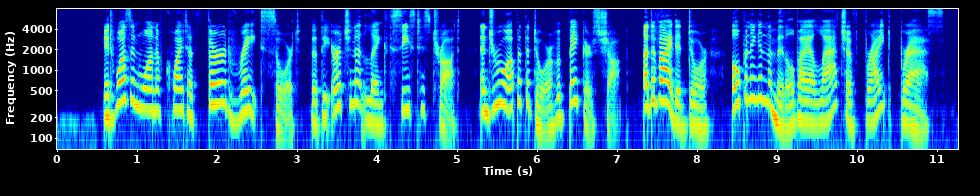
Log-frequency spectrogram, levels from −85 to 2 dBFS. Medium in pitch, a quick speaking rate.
No: very high, 255 Hz; fast, 220 wpm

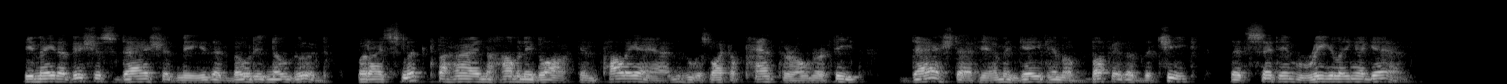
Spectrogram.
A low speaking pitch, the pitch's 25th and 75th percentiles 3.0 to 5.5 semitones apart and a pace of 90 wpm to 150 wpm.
No: low, 125 Hz; average, 3.5 semitones; average, 180 wpm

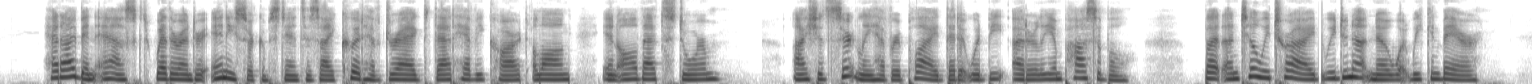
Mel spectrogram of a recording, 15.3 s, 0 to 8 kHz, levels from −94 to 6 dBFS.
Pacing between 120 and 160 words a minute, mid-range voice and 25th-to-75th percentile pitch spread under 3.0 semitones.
No: average, 170 wpm; medium, 180 Hz; narrow, 2.6 semitones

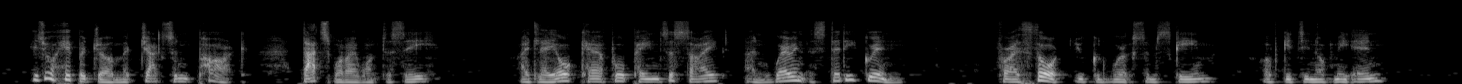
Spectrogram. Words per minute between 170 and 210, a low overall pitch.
No: average, 160 wpm; low, 120 Hz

